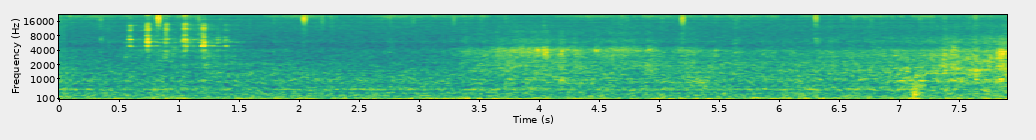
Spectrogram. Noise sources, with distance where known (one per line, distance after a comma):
background noise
